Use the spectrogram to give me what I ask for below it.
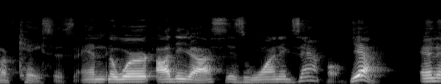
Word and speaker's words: Adidas: The correct pronunciation for that word is Adidas. And that's saying it with the pure vowel sound.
